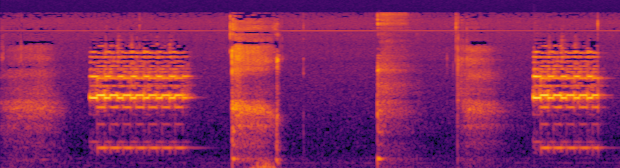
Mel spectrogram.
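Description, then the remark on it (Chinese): A phone rings with an electronic, warbling ringtone in two bursts about four seconds apart, fairly loud, with a few muffled thumps and rustles between the rings. It is an incoming call from a woman's husband. “为什么等我老公真打过来了又不让我接了？别闹，赶紧把电话拿过来。”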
